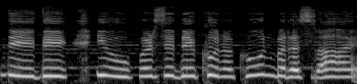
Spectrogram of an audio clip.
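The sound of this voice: A cartoonish character voice, female-sounding and extremely high in pitch, at a fairly slow pace with faint music in the background.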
